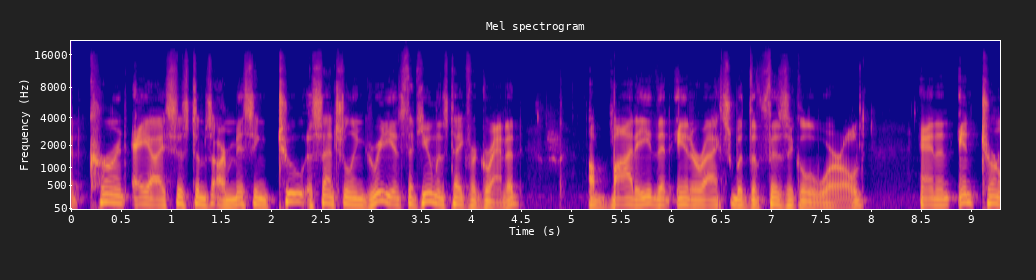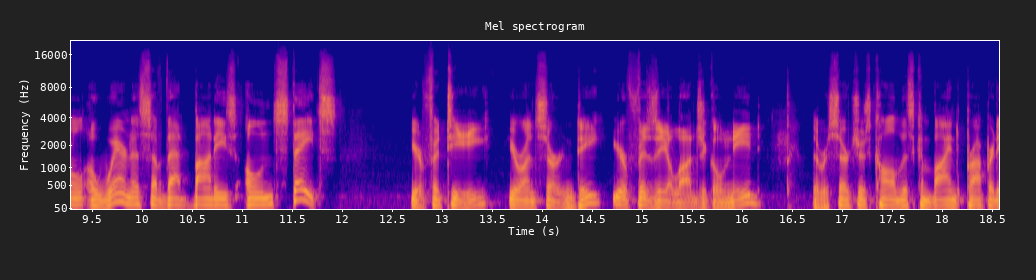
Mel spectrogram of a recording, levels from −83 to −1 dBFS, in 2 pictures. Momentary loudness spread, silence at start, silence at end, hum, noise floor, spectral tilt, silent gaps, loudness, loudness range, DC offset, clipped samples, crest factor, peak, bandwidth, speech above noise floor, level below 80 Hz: 5 LU; 0 s; 0 s; none; -60 dBFS; -4.5 dB/octave; none; -24 LUFS; 2 LU; under 0.1%; under 0.1%; 20 dB; -6 dBFS; 17 kHz; 36 dB; -42 dBFS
